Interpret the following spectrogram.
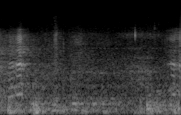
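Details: A small feral goat, apparently stuck on a very high ledge on Tryfan's north ridge, spotted by climbers. It gives soft, wavering bleats with low harmonic tones, over steady wind noise.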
